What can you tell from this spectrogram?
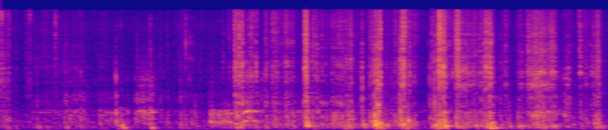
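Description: Cardboard box being handled on a desk: irregular scraping and rubbing with light knocks, busier from about two seconds in.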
